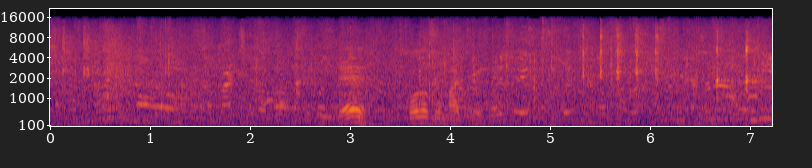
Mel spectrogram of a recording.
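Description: Children chatter and call out nearby outdoors.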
